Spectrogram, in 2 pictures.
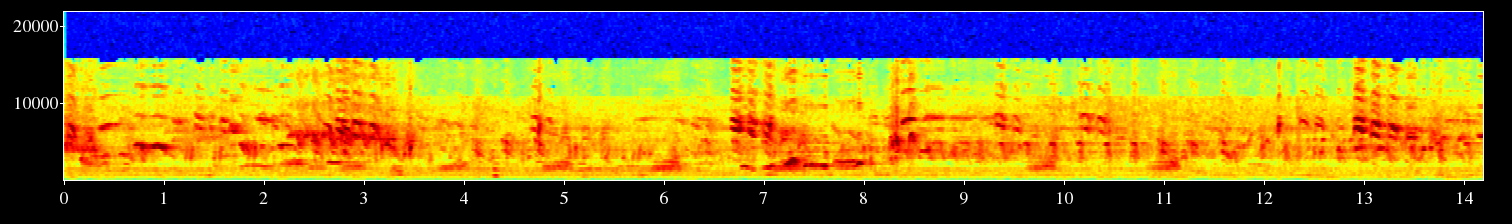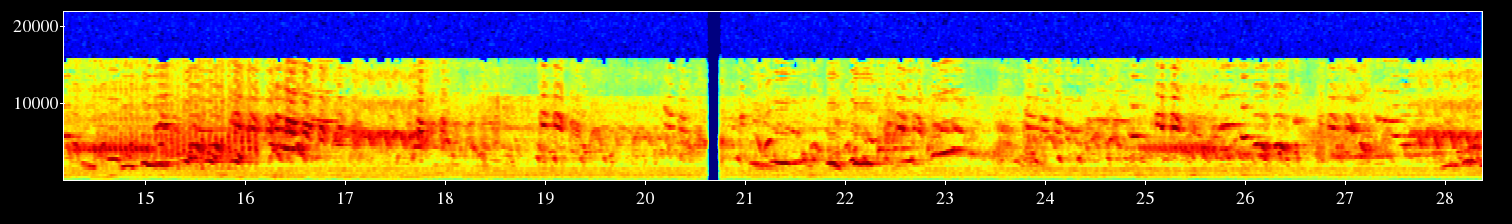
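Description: Birds singing and chirping around a pond, many short chirps and song phrases from several birds over a steady background noise. The sound drops out for an instant about two-thirds of the way through.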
